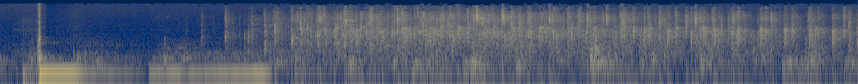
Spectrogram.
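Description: An audience applauding: a dense patter of clapping builds up about two and a half seconds in and carries on steadily. Before it there is a sharp thump and a low electrical hum for about two seconds, typical of a microphone being handled or switched over.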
